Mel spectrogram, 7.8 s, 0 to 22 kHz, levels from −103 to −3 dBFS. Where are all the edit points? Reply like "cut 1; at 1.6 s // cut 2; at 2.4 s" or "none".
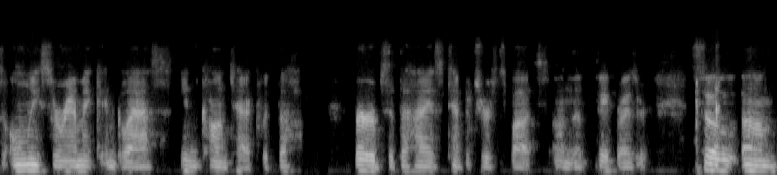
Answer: none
